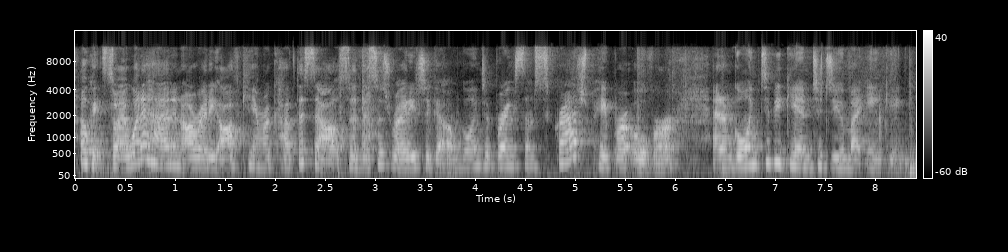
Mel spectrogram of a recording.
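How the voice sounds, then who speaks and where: Female craft tutorial host, mid-pitched and bright, congested with a light scratch, casual and enthusiastic. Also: animated, brisk. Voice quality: a little scratchy. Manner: chatty, enthusiastic. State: congested from a sinus infection. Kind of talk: casual how-to craft demonstration.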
